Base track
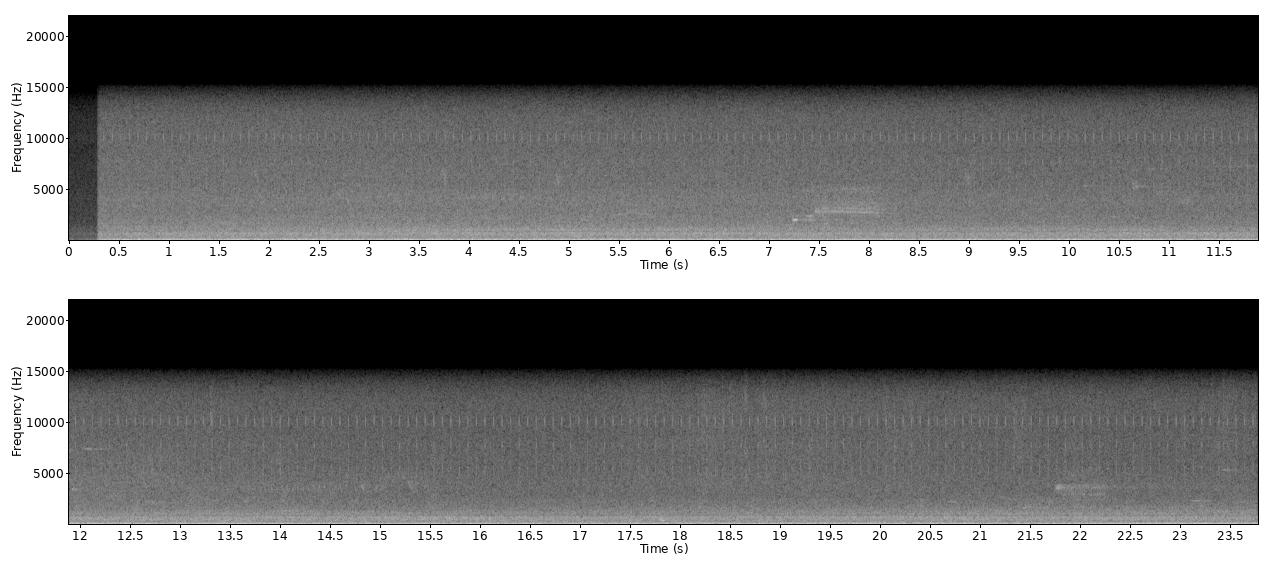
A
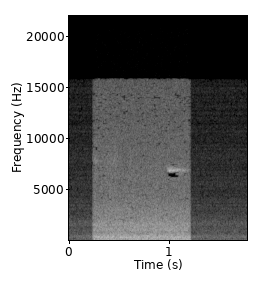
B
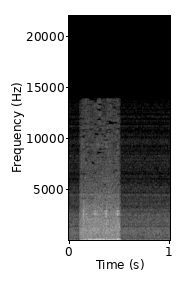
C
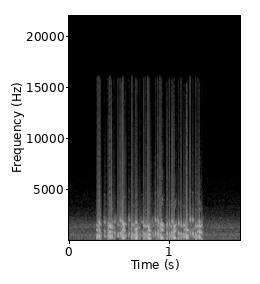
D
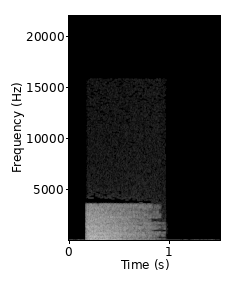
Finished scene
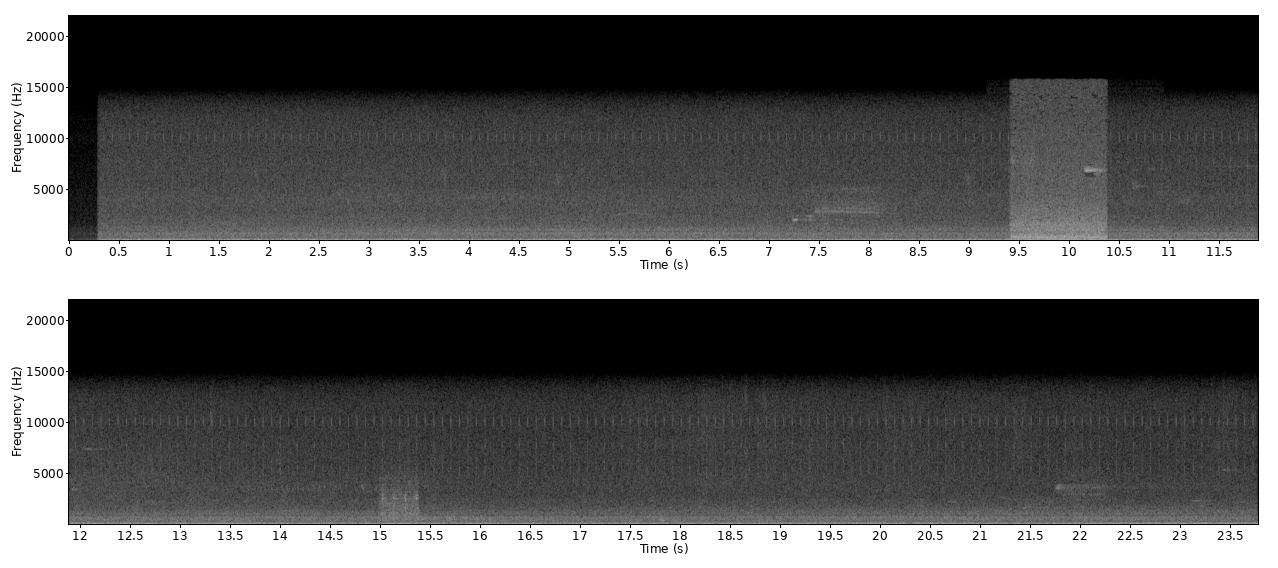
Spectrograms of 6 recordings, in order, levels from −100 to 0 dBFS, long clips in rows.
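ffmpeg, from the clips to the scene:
ffmpeg -i bed.wav -i cue0.wav -i cue1.wav -filter_complex "[0:a]volume=-16.5dB[link_01];[2:a]aecho=1:1:4.4:0.49[link_02];[1:a]atrim=end=1.78,asetpts=PTS-STARTPTS,volume=-6.5dB,afade=type=in:duration=0.004:curve=hsin,afade=type=out:start_time=1.776:duration=0.004:curve=hsin,adelay=9170[link_03];[link_02]atrim=end=1.01,asetpts=PTS-STARTPTS,volume=-14dB,afade=type=in:duration=0.004:curve=hsin,afade=type=out:start_time=1.006:duration=0.004:curve=hsin,adelay=14880[link_04];[link_01][link_03][link_04]amix=inputs=3:normalize=0" out.wav

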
